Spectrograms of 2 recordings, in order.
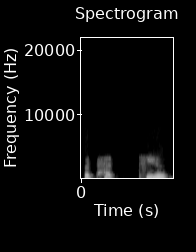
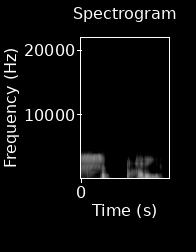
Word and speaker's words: Sepetys: historical fiction is Ruta Sepetys. And she said it that way. When I looked up her pronunciation, she said it with an S, but I think in Lithuanian, it's Shepetys.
